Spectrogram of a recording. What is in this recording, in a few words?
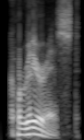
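"careerist", American English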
